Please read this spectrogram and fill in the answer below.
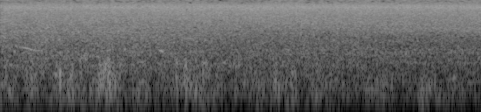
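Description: Steady rush of a tall waterfall, with faint voices in the first couple of seconds.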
